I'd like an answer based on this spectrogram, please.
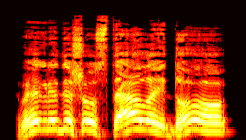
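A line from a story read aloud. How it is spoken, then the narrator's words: Shouting. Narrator (Russian): прокричал начальник редакции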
